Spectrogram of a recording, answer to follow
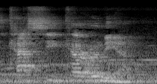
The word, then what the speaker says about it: kasih karunia: is this right yes so you say it's kasi karunia yeah is that how do you say it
